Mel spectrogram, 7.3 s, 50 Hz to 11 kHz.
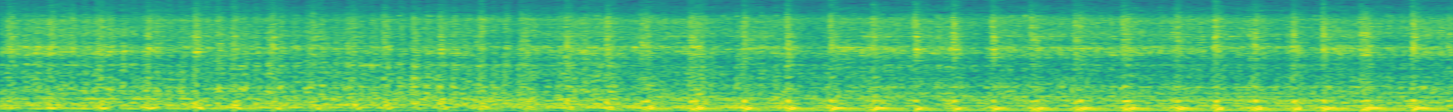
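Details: Voskhod 3M two-stroke, rebuilt with new piston kit, broken in, compression and ignition fine: strong fast knocking at idle and at high revs in 3rd-4th, started after decelerating in 4th; piston clean, no scoring; owner suspects crankshaft, unconfirmed.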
